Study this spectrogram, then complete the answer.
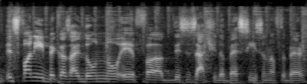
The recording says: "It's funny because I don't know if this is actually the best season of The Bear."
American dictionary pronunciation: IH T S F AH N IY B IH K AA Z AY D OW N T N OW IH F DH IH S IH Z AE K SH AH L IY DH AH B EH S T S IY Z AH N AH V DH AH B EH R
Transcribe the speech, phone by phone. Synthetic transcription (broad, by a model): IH T S F AH N IY B IH K AA Z AY D OW N T N OW IH F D IH S IH Z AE K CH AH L IY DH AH B EH S T S IY Z AH N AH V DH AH B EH R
